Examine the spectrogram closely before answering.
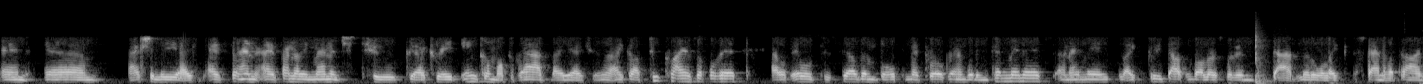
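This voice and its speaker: Man at medium pitch and a moderate pace, with fairly even intonation and very even loudness. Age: 20s. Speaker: caller. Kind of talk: phone-in call. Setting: phone call. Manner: halting, many fillers.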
